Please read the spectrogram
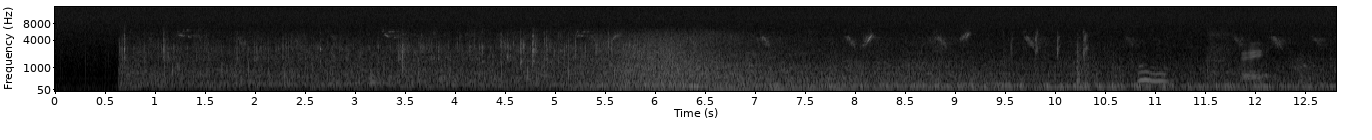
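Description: Street sound: scattered footsteps and knocks, then a low vehicle engine rumble that swells about five seconds in and carries on.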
